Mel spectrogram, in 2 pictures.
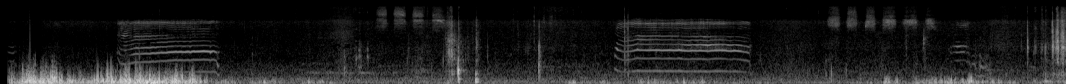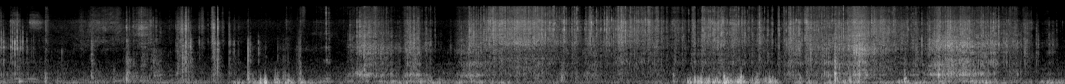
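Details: Tabby street cat asking for food, giving two clear drawn-out harmonic meows near the start and around six seconds, followed by rustling, handling noises and low background rumble.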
